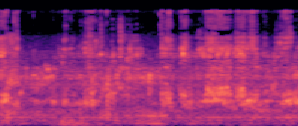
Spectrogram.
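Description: Faint churning and light bubbling of water in a plastic tub, stirred into small whirlpools by little motor-driven vortex generators.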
